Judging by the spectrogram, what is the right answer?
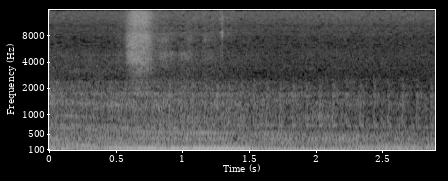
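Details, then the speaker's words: Engine at 210,392 miles with a head gasket leak, cold start after two Bar's Leaks stop leak tablets: catches, flares briefly, drops to a smooth, even low idle; owner notes a lifter ticking expected to fade when warm. "oh that engine's smooth you can probably hear the lifter out there ticking"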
